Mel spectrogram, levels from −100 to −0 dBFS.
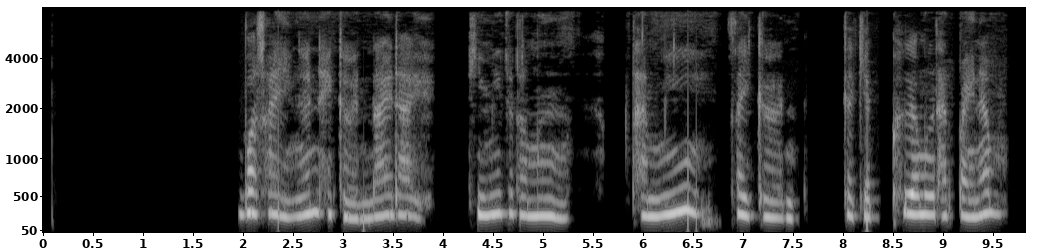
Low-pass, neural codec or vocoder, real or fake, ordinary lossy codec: none; none; real; none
